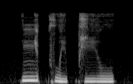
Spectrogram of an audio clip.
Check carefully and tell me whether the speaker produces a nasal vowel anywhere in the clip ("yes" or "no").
no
